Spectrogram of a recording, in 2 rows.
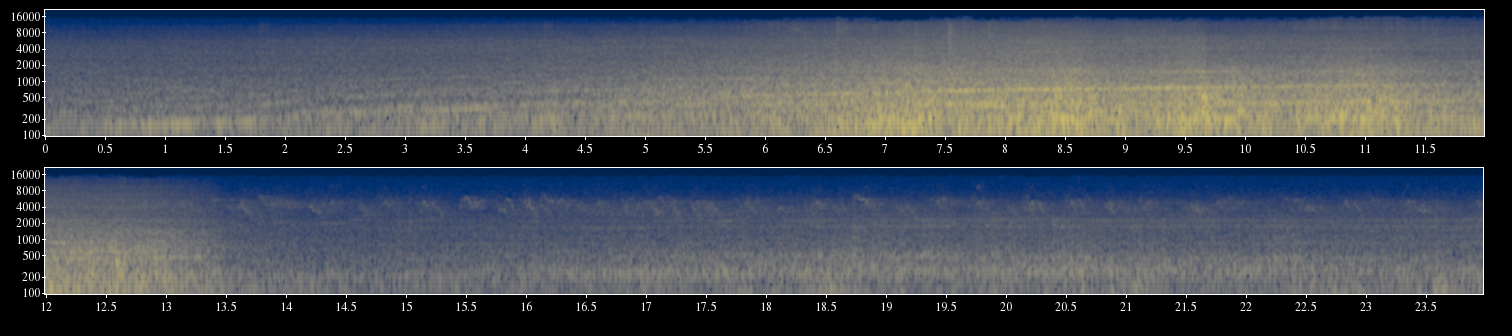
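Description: Tatra KT8D5 articulated tram pulling away and passing close by: its traction motors whine in several tones that rise steadily in pitch as it accelerates, growing louder until the tram is alongside. About 13 seconds in the sound cuts off abruptly, leaving a much fainter steady background.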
